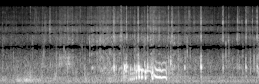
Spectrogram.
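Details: Pigeons at home while feeding: a burst of warbling, slightly higher cooing notes rises in the middle and then fades, over a quiet background with a few isolated clicks.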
